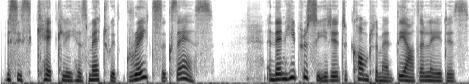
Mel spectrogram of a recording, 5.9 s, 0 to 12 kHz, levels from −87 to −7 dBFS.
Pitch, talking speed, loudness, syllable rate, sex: 175 Hz, 165 wpm, -20 LUFS, 4.9 syllables/s, female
